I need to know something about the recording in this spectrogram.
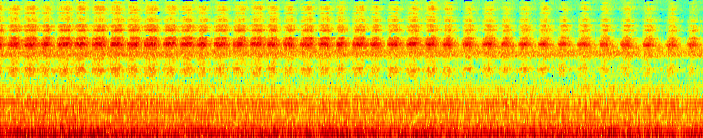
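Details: Loud chorus of cicadas, a piercing high buzz beating in even rapid pulses close to three each second, unbroken from start to end, over a low continuous rumble.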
